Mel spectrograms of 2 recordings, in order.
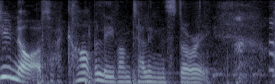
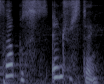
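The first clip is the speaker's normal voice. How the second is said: much softer, musing aside; understated actor's verdict; 12 dB quieter, faster than usual. Retold or imitated. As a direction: remark quietly, as if nothing odd happened. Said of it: "dusts himself off and goes".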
